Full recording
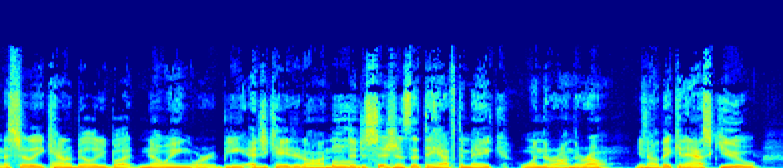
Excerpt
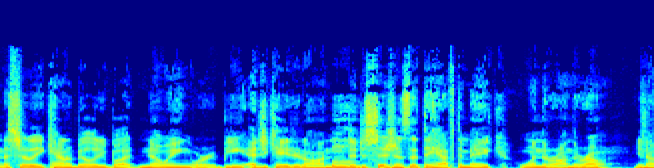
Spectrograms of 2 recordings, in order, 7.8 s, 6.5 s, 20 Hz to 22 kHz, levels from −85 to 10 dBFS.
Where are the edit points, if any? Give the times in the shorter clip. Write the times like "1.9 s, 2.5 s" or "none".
none

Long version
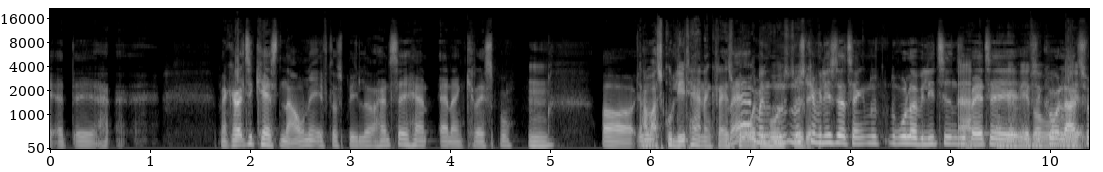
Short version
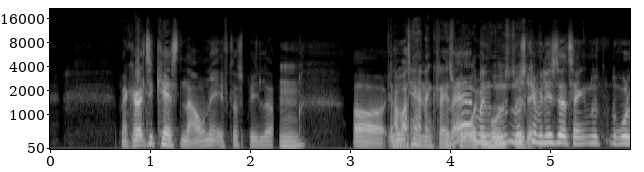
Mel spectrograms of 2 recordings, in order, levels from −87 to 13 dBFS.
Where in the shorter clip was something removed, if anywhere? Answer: 2.2 s, 3.6 s

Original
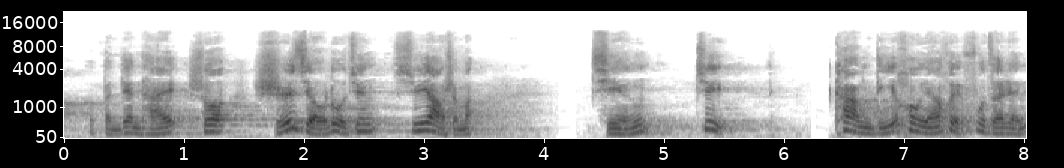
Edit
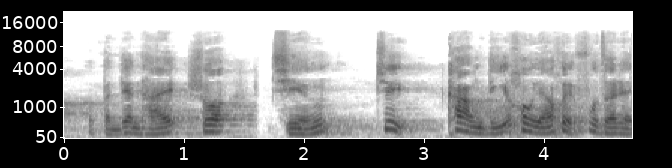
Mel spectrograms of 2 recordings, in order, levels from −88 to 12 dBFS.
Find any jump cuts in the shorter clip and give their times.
1.6 s, 3.1 s

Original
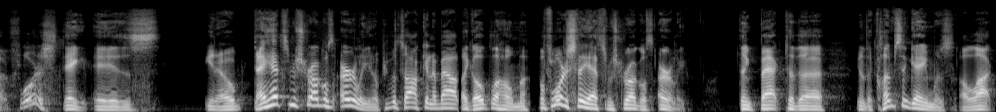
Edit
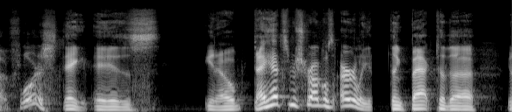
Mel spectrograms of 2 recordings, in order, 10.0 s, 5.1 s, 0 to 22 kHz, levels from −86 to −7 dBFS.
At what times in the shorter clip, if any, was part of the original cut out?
3.7 s

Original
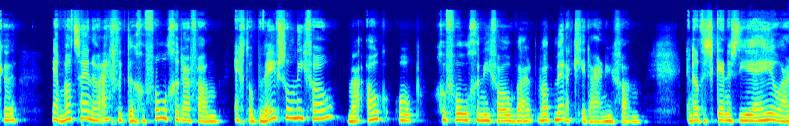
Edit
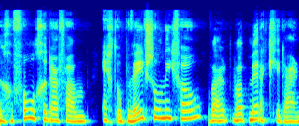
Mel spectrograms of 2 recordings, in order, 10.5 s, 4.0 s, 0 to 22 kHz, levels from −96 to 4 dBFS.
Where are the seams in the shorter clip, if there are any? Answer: 2.8 s

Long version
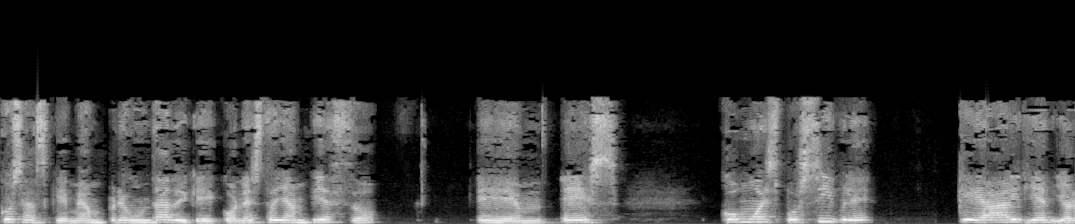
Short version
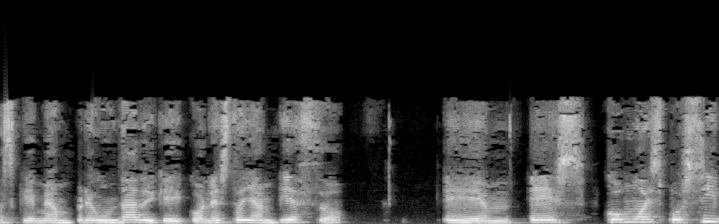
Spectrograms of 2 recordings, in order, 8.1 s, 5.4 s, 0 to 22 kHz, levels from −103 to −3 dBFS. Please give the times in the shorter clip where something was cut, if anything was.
4.5 s

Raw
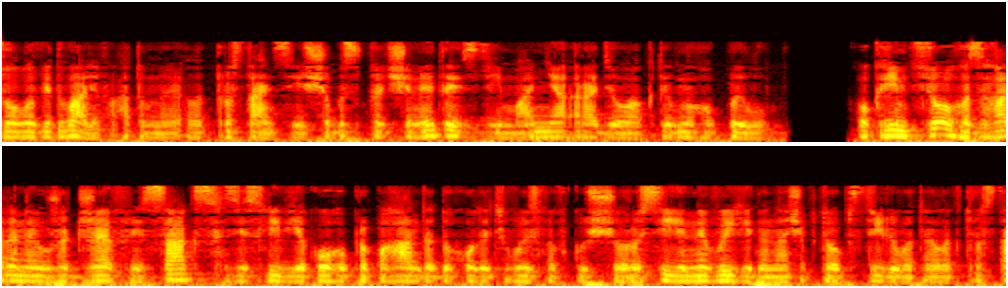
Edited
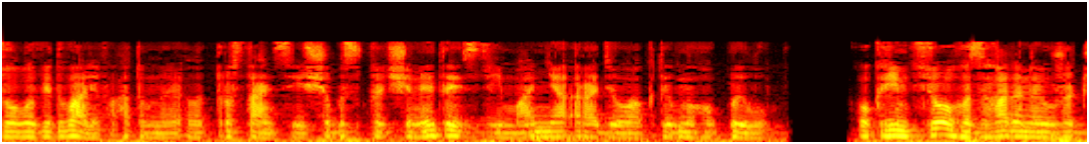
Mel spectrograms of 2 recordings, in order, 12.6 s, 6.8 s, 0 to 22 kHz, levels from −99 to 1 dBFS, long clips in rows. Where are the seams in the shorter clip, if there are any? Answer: none

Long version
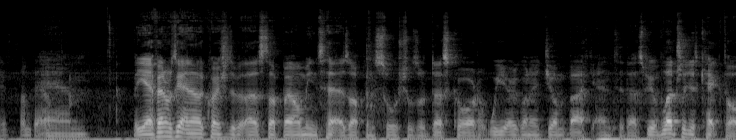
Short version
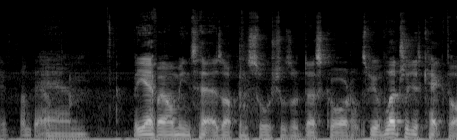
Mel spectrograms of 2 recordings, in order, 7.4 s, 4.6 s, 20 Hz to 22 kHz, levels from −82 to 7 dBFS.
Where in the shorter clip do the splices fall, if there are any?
1.5 s, 3.6 s

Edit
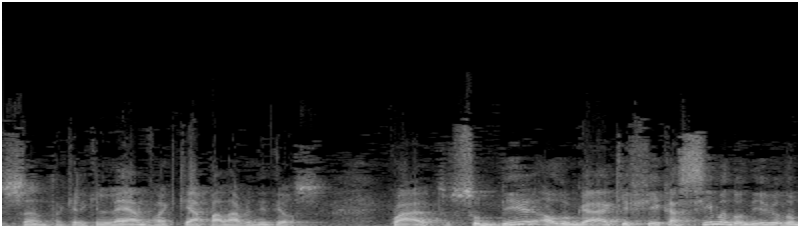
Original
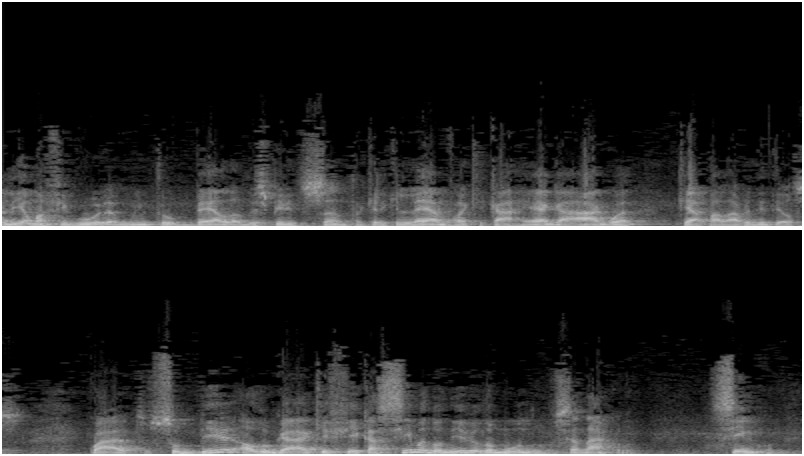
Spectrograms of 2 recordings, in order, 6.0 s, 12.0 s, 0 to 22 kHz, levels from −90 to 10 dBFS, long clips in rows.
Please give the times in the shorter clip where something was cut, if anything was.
1.3 s

